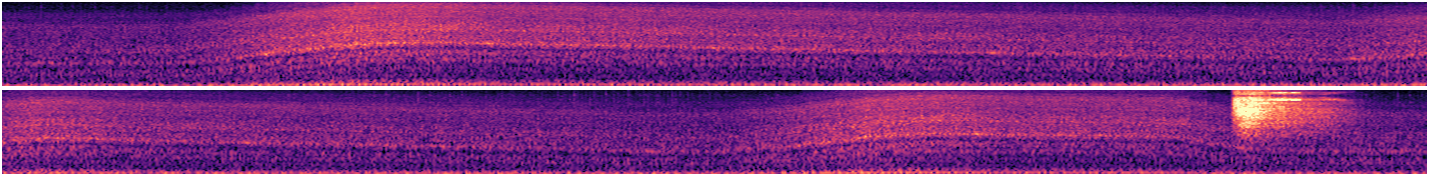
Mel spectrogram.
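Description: A truck engine revs up and eases off several times.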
